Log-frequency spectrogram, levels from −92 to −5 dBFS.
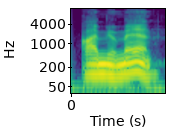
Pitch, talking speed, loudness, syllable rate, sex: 120 Hz, 230 wpm, -13 LUFS, 5.0 syllables/s, male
